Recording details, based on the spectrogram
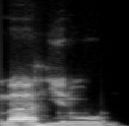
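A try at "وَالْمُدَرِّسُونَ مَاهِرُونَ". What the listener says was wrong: mahiruna, hidupkan semua harakatnya. Mahiruna.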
